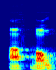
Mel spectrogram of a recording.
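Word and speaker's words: Aufbau: पढ़ते हैं, ठीक है, आफबाउ प्रिंसिपल भी इसको बोलते हैं, ठीक है, ऐसा भी प्रोनाउंसिएशन कर सकते हैं, अफबाउ प्रिंसिपल, लेकिन है अफबाउ एक जर्मन वर्ड है जिसका मतलब होता है टू बिल्ड अप।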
